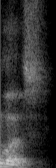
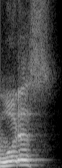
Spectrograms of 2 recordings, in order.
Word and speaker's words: Woods: All right, Your Honor, we're ready for, I got the name right on this one, Woods. Did not mispronounce this one. It's not Woodis?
